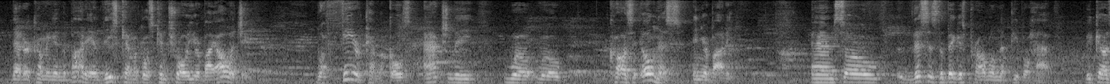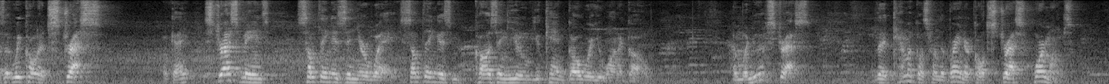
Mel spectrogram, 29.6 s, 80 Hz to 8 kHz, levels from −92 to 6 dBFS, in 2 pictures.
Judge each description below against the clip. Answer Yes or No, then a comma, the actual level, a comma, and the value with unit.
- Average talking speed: No, fast, 145 wpm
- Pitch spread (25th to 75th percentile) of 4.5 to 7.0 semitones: Yes, average, 5.0 semitones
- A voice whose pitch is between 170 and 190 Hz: No, medium, 140 Hz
